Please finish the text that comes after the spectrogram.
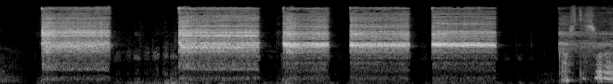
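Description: A dental drill drilling teeth whines in a series of five loud, high-pitched bursts of about half a second to a second each, separated by brief silences, with a rougher noise starting at the end.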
